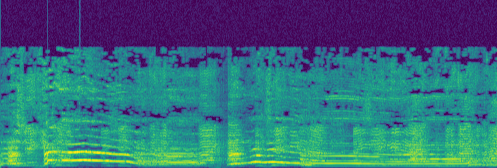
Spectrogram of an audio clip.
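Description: Siberian husky howling in two long drawn-out notes: a higher one starting about half a second in and falling away before two seconds, then a longer one from about three seconds that sweeps down and holds steady until near the end.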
